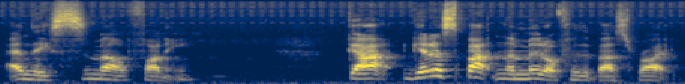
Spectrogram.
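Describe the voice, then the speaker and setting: A woman's voice: lowish voice, animated, normal speed, a little mellow, close to an everyday voice. A woman voicing a weary, firm young mother in a children's novel, guarded and mildly ordering as she talks to her boy.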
